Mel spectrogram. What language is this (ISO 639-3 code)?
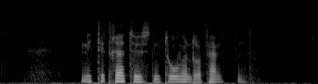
nor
